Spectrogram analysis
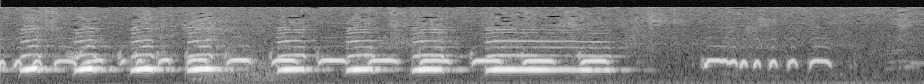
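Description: A zebra dove gives a rapid run of about a dozen soft, staccato cooing notes over three seconds, then closes with a longer rolling coo.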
